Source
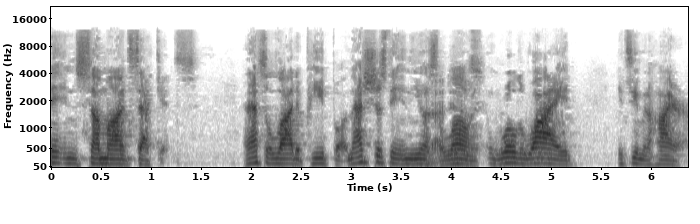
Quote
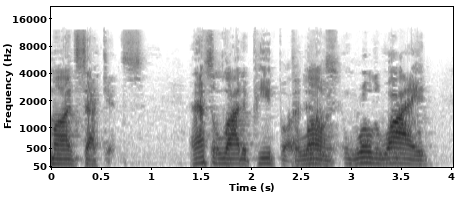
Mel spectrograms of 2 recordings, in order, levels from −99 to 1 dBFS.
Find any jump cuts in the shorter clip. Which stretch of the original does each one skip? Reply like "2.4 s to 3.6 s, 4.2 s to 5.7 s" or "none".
2.9 s to 3.9 s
